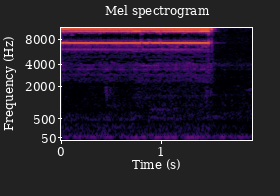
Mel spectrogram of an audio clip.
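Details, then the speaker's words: Taramps HD3000 amplifier module that won't work: at power-on the blue LEDs light and it gives a steady, very high-pitched whine for about 1.5 seconds. It then cuts off, goes to red LED, the fan starts, and it enters protection mode. "Quando a gente liga ele, ele acende os LEDs ali normal, led azul, faz esse barulho."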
